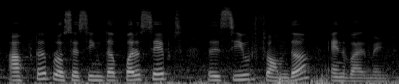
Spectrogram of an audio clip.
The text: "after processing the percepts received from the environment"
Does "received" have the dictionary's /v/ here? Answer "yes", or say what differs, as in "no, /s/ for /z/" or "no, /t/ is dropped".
yes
